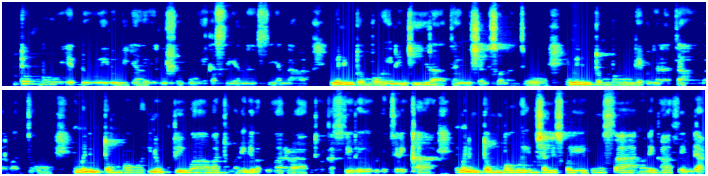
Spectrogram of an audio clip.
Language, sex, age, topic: Ndau, female, 36-49, health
